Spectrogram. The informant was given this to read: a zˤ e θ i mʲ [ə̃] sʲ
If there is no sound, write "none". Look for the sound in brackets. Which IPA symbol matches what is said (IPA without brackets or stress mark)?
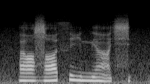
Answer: ã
